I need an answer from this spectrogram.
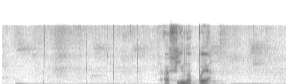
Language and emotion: Russian, neutral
